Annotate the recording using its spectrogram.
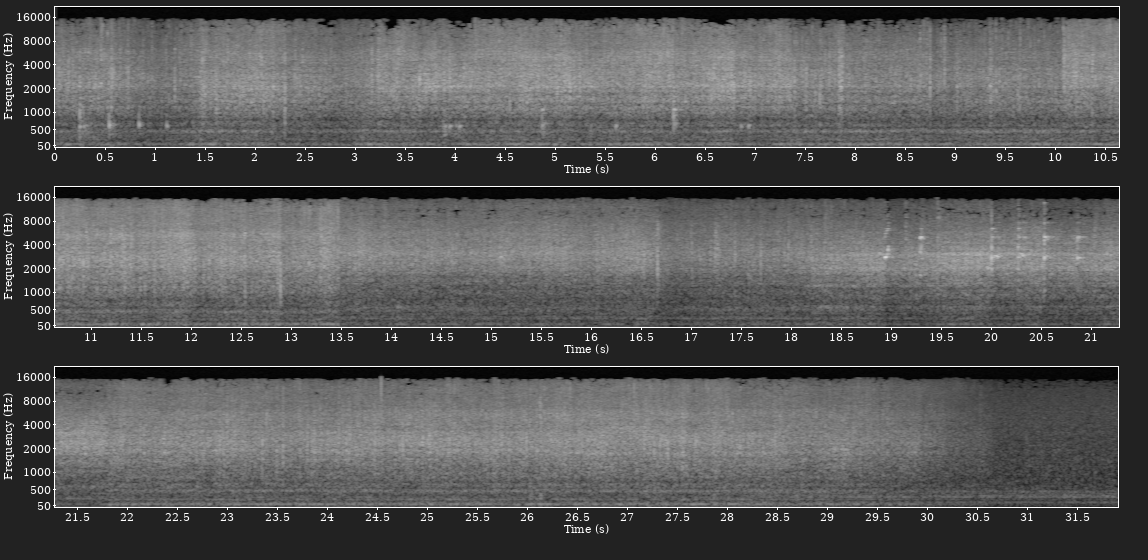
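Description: Chicken, egg and rice-noodle stir-fry sizzling steadily in a frying pan as it is stirred and tossed with a spatula, with a few sharp ticks of the spatula against the pan.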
